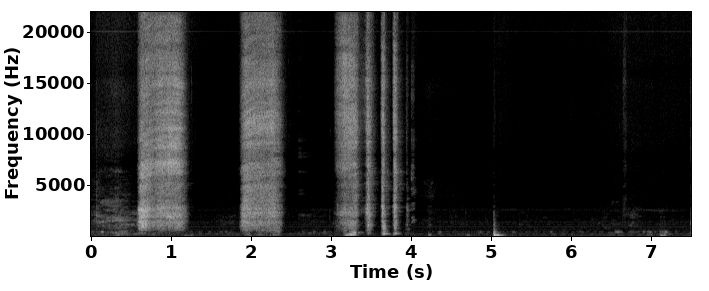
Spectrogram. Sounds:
Sniff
